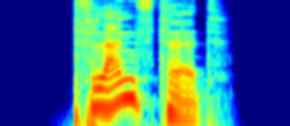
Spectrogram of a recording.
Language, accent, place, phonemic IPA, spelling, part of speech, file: German, Germany, Berlin, /ˈpflantstət/, pflanztet, verb, De-pflanztet.ogg
- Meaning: inflection of pflanzen: 1. second-person plural preterite 2. second-person plural subjunctive II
